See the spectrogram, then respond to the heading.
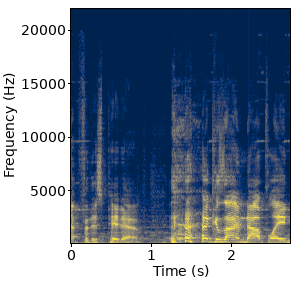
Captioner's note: chuckles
